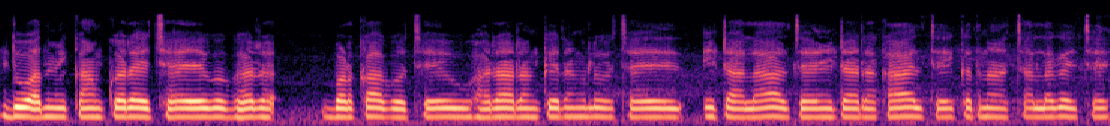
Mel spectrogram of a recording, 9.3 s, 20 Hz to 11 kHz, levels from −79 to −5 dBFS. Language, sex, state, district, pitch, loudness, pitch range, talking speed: Hindi, female, Bihar, Begusarai, 185 Hz, -16 LUFS, 185-190 Hz, 170 wpm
